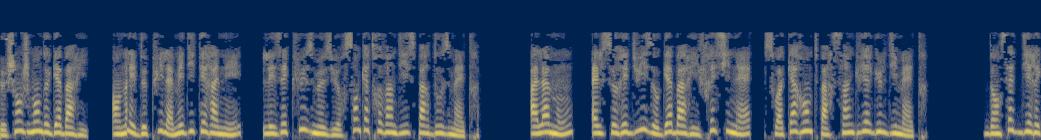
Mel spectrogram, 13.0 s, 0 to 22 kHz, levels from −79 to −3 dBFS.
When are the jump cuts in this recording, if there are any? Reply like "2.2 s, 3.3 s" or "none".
1.6 s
